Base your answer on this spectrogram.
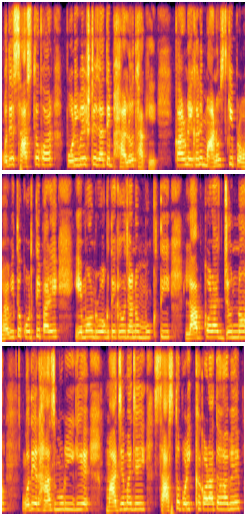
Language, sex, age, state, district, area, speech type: Bengali, female, 45-60, West Bengal, Nadia, rural, spontaneous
